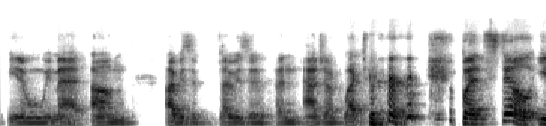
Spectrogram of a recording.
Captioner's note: laughs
